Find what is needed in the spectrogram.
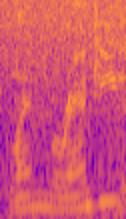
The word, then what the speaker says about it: Glenmorangie: There is a Old Pulteney 12 and a Glenmorangie. Is that how you say it? – Yeah.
